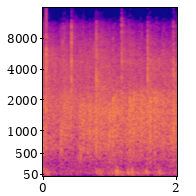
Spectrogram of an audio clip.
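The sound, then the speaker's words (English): An audience applauds a speaker about to give a talk. Dense, steady clapping from many hands continues throughout at an even, moderate loudness. “Yeah, well, good luck. Applause for Michiel.”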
